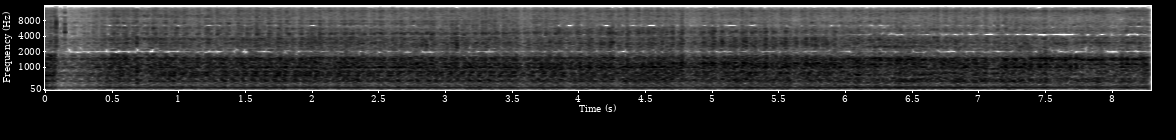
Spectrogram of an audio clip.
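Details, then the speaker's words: Scroll saw running fast while cutting half-inch walnut; clean singing blade note, steady even buzz, no rattle or knock in the mechanism: normal scroll saw running. "blade's singing pretty nice note there it sounds good there's no rattle in it mechanism anywhere"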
